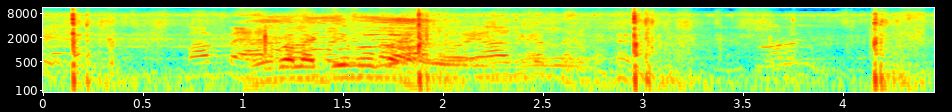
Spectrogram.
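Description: A volleyball struck by hand in a shootball rally: three sharp slaps, one just after the start and two more about a second apart later on, with players shouting in between.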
